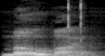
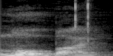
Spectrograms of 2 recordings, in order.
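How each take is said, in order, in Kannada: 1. ಇದು ಅಮೆರಿಕನ್ ಉಚ್ಚಾರಣೆ. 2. ಇದು ಅಮೆರಿಕನ್ ಉಚ್ಚಾರಣೆ.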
